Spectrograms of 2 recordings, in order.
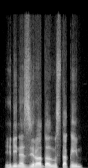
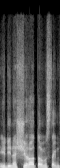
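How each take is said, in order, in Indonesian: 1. 'Sirat' diawali dengan bunyi z. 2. 'Sirat' diawali dengan bunyi sh. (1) "bisa juga pakai zai" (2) "Jangan itu pakai shin. ... salah itu"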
